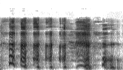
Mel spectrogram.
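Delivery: high, bubbling run of laughter; real laugh. Real, not acted. Preacher joking to congregation about coffee, laughing. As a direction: laugh freely at your own joke.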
